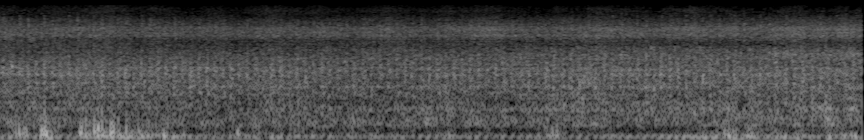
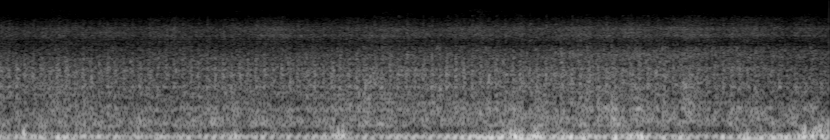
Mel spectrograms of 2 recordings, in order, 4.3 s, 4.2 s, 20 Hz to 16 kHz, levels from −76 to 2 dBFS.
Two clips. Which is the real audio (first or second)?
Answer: second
